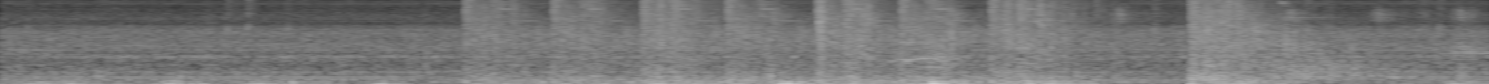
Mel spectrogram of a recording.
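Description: A double-barrel gun fires in a video game: several faint, sharp shots spread across the stretch, each a short burst, with low background hum between them.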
